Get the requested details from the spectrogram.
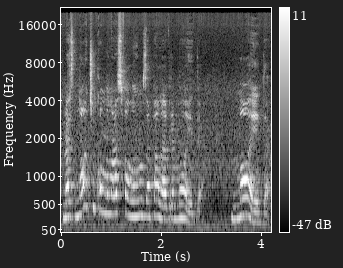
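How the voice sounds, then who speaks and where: High-voiced patient woman teaching grammar. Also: lively intonation, normal speed, mellow, a little hiss or hum, poor audio. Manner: patient, checks in with "ok?". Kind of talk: explaining a grammar lesson.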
